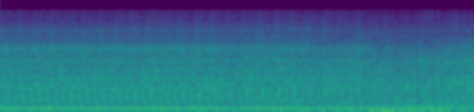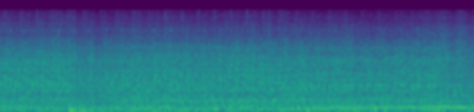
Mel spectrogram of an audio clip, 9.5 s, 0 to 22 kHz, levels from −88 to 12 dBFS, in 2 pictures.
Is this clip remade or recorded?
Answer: recorded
